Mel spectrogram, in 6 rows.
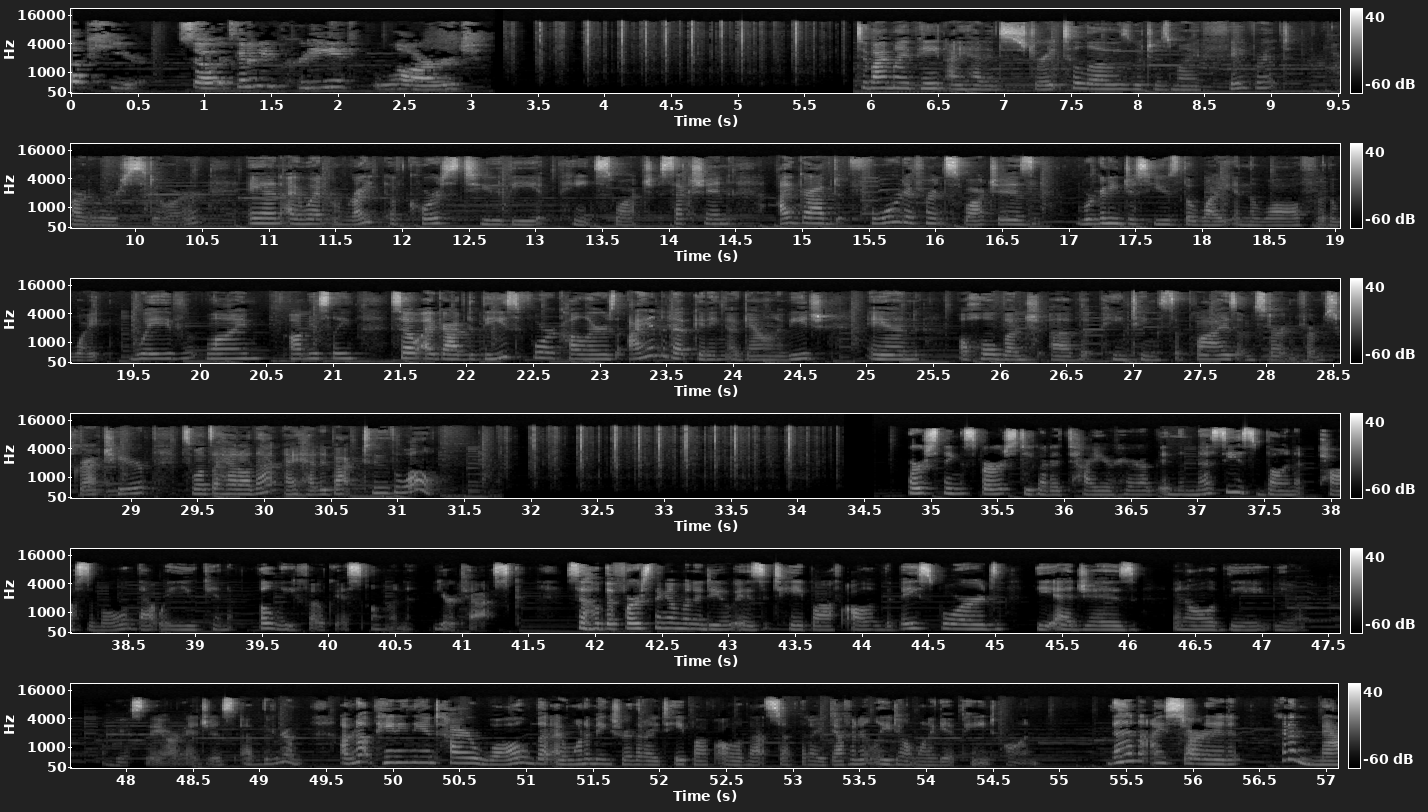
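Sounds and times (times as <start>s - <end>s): quick keyboard key clicks: 3.4s - 5.8s, 32.0s - 34.3s
woman speaking: 5.9s - 31.3s, 34.8s - 47.3s, 47.9s - 54.8s, 55.4s - 57.0s.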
